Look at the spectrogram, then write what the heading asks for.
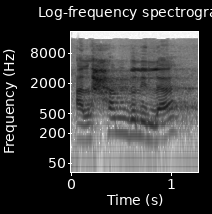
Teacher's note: hurufnya keluar di tengah tenggorokan, kemudian disertai dengan sifatnya, yaitu keluar udara atau hamas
